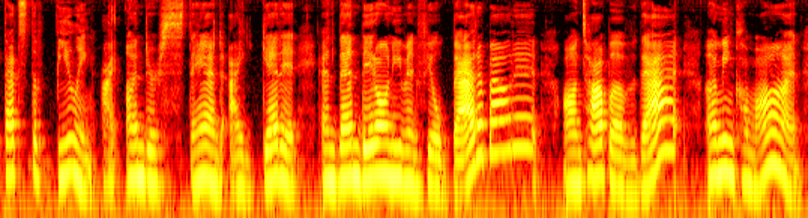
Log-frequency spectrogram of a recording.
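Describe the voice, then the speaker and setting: Woman faith coach talking slow and earnest, leans hard on words, pauses a lot. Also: medium pitch, big pitch swings, fairly bright tone. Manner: earnest, emphatic, with dramatic pauses. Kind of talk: spoken devotional encouragement.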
